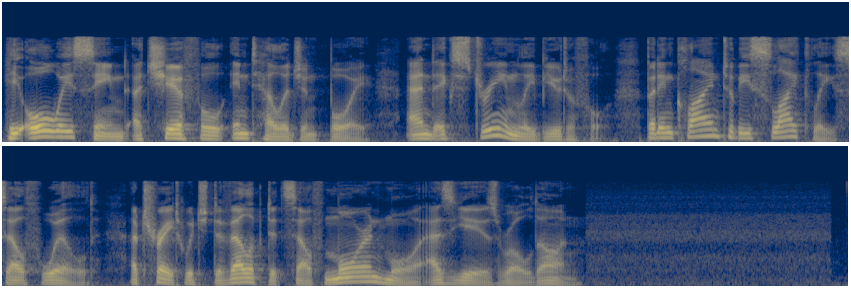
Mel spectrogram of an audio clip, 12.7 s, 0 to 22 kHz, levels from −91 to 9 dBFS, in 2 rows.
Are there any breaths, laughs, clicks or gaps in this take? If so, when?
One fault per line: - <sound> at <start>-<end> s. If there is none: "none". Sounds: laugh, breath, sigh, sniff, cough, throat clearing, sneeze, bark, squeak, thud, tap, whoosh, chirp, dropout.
none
